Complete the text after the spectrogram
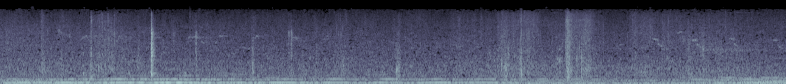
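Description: Dry leaves crunch under a person's footsteps.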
